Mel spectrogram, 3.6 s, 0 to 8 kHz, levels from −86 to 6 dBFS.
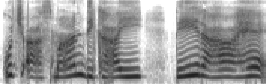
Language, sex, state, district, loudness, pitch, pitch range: Hindi, female, Himachal Pradesh, Shimla, -14 LUFS, 285 Hz, 265-315 Hz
